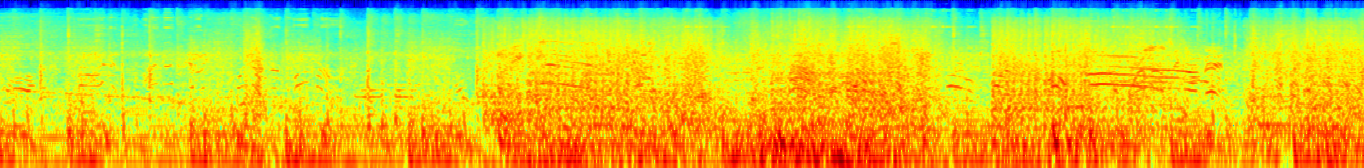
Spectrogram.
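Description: Heavy video-game gunfire and booming explosions keep up a loud, nearly continuous barrage, with brief lulls. A voice talks intermittently underneath.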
